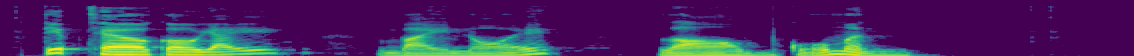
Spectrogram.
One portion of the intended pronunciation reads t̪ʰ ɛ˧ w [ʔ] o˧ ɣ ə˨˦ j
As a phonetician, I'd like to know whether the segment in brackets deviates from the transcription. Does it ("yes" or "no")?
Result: yes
